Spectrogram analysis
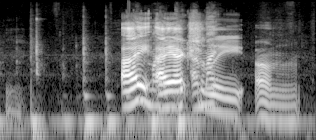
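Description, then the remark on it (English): Sharp, irregular key clicks of someone typing on a mechanical keyboard for about a second, then a voice speaks loudly over faint continued tapping. “Actually, the guy on the left might have a mechanical keyboard.”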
